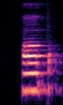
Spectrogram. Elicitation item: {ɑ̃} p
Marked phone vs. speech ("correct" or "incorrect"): correct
